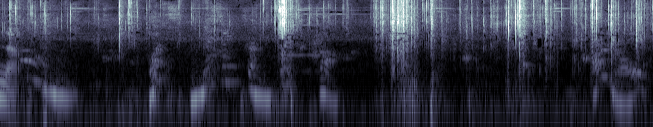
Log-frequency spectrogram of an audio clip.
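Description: Plastic wrapper of a Mini Babybel cheese being torn and crinkled open by hand, in several short crackly bursts.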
